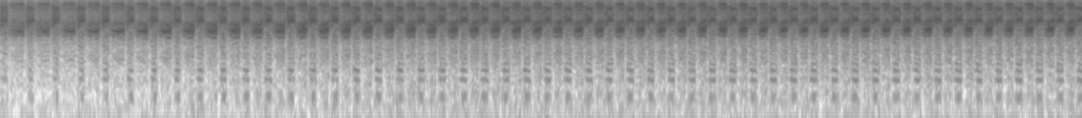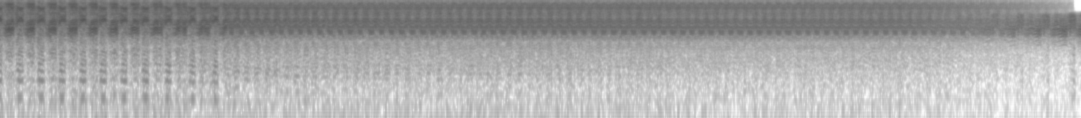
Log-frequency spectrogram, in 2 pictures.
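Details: Bear cicada singing in Japan: loud rapid pulsed buzzing, fast regular chirps repeating over a high shrill band, then after about thirteen seconds the pulses smooth into a softer steady hiss that fades at the end.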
